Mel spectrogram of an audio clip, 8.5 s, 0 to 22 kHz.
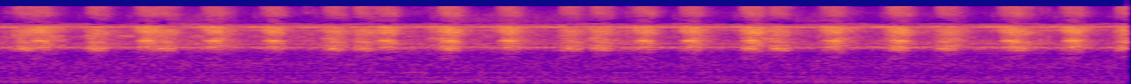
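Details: Nighttime woodland crickets, recorded September 2, 2023 using a Samsung Galaxy S22 Ultra phone and Shure MV88+ stereo microphone; bright, high trilled chirps repeat rapidly, roughly twice per second, forming an even pulsing chorus.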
